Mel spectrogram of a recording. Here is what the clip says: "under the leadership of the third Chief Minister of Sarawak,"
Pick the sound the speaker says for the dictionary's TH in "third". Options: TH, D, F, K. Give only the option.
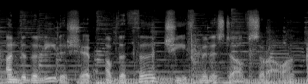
TH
